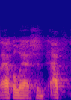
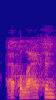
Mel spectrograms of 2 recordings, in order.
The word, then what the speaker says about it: Appalachian: different hike in the Appalachian Trail Appalachian appalachin say it right or I'll throw an Apple at you but uh you know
